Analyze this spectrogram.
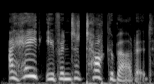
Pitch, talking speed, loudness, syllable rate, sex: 265 Hz, 270 wpm, -16 LUFS, 6.8 syllables/s, female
